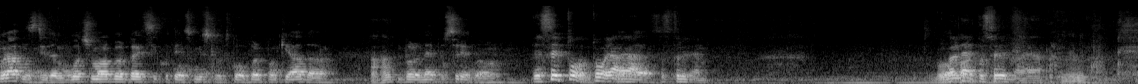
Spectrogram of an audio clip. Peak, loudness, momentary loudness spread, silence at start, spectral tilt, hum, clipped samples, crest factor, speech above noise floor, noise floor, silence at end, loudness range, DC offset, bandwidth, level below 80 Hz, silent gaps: -2 dBFS; -19 LUFS; 19 LU; 0 s; -7 dB/octave; none; under 0.1%; 18 dB; 24 dB; -42 dBFS; 0 s; 5 LU; under 0.1%; 15.5 kHz; -44 dBFS; none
